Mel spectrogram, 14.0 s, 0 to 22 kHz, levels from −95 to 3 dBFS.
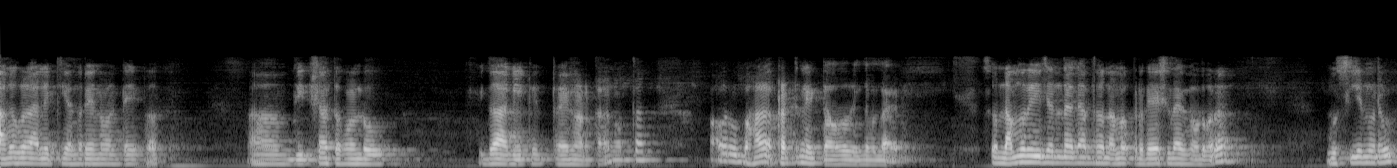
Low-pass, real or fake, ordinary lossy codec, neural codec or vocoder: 5.4 kHz; fake; none; codec, 32 kHz, 1.9 kbps, SNAC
